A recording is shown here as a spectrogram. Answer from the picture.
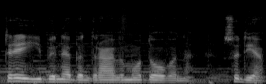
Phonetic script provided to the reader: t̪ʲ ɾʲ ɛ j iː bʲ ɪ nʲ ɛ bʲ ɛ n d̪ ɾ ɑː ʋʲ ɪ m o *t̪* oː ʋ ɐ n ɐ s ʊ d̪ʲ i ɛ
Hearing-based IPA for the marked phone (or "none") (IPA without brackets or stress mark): d̪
